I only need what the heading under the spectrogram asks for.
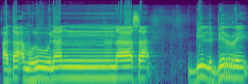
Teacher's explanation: یہاں را مشدد کے نیچے زیر ہے اس لیے را مشدد کو باریک پڑھیں گے۔ · اتأمرون الناس، الف مدہ، الف ہمیشہ مدہ ہوتا ہے، الف سے پہلے ہمیشہ زبر ہوتا ہے، الف مدہ کو ایک الف کے برابر کھینچ کر پڑھتے ہیں۔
